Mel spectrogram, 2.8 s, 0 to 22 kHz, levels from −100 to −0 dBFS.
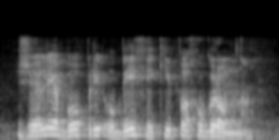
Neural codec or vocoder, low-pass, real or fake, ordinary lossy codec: codec, 16 kHz, 16 kbps, FreqCodec, smaller model; 7.2 kHz; fake; none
